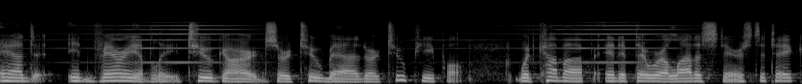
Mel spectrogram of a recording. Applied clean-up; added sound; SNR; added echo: none; Bowed string instrument; 19 dB; none.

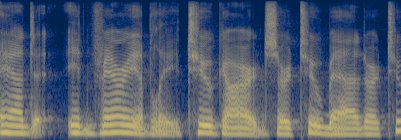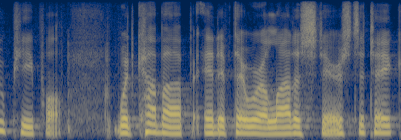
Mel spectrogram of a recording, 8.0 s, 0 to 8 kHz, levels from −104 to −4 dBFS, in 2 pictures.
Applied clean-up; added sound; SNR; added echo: none; none; none; none.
